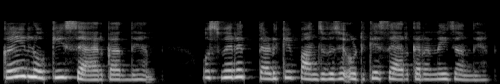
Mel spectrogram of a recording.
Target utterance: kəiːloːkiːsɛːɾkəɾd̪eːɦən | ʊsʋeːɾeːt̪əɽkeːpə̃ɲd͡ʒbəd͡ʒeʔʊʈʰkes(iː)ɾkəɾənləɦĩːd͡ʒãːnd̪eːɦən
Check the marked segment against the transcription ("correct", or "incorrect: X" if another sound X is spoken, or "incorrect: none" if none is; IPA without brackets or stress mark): incorrect: ɛː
